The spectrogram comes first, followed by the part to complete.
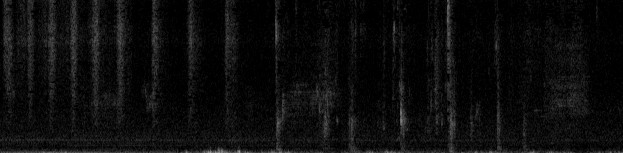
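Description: A small pet pig moving about in shallow water in a plastic kiddie pool: low grunts, loudest about two seconds in, with scattered splashes and knocks as it steps and turns.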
